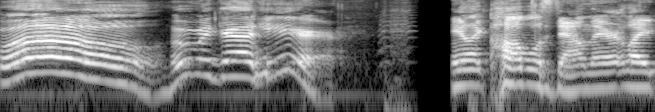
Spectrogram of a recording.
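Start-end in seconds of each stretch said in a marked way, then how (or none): 0.0-2.5 put-on high, very slow drunken drawl, "whoa" stretched. Voicing a wasted guard who hears someone in an alley: drunk guard. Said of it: "So he's like".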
